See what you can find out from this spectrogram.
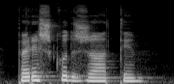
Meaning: to prevent, to hinder, to obstruct, to impede, to hamper [with dative] (be an obstacle to)
- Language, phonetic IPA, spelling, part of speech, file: Ukrainian, [pereʃkɔˈd͡ʒate], перешкоджати, verb, Uk-перешкоджати.ogg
